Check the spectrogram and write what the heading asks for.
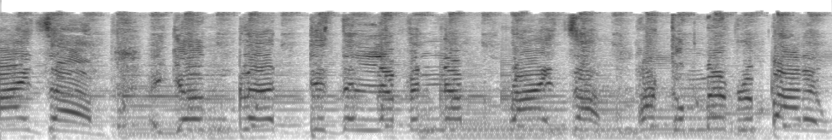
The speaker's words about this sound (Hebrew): ועוד הדבר המיוחד ששומעים ברקע זה כלי נגינה שנקרא נבל פה. אה, אלה שאתם שומעים.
